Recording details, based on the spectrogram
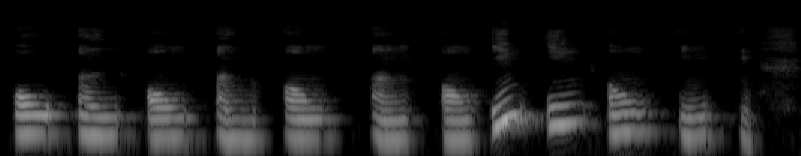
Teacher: sons que se repetem om ã om que também são vogais por mais que eu tenho o n ali o som é o som de uma vogal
